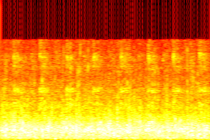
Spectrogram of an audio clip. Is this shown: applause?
yes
